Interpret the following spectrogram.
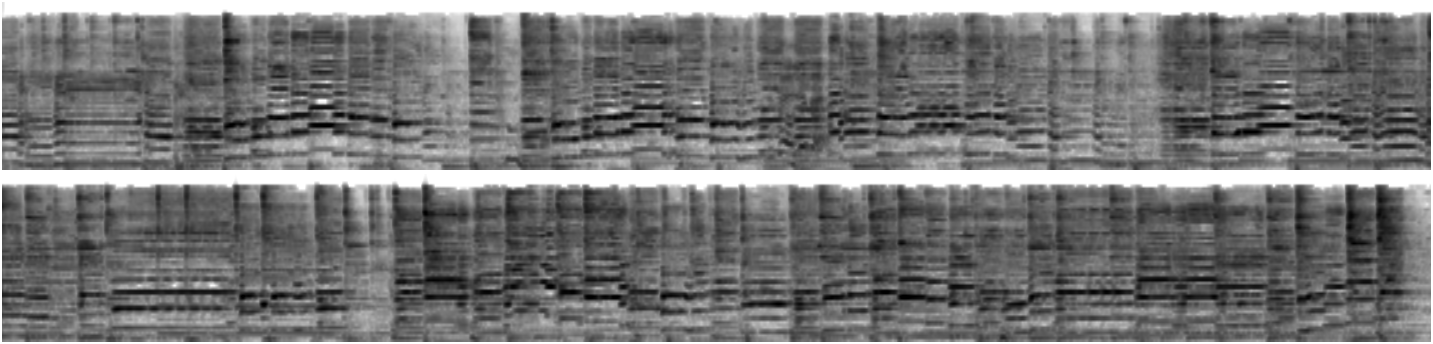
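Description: Blues harmonica solo over acoustic guitar, the harmonica bending and sliding between notes, in a live recording.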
